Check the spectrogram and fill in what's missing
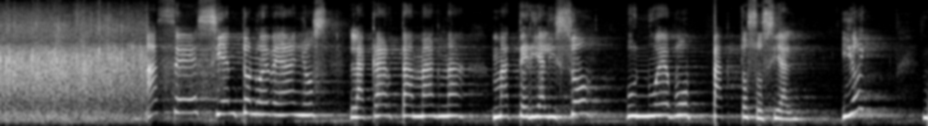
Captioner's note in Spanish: aplausos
